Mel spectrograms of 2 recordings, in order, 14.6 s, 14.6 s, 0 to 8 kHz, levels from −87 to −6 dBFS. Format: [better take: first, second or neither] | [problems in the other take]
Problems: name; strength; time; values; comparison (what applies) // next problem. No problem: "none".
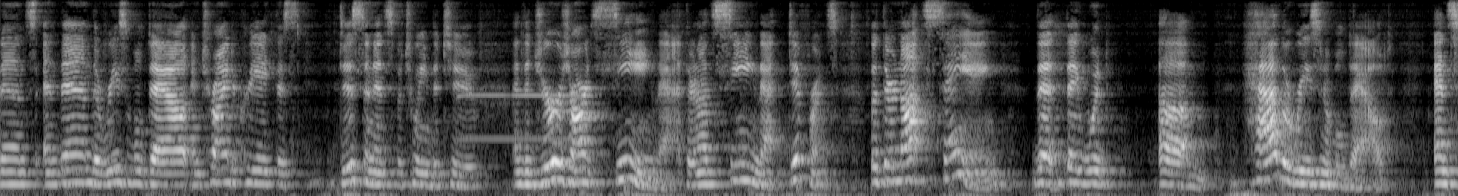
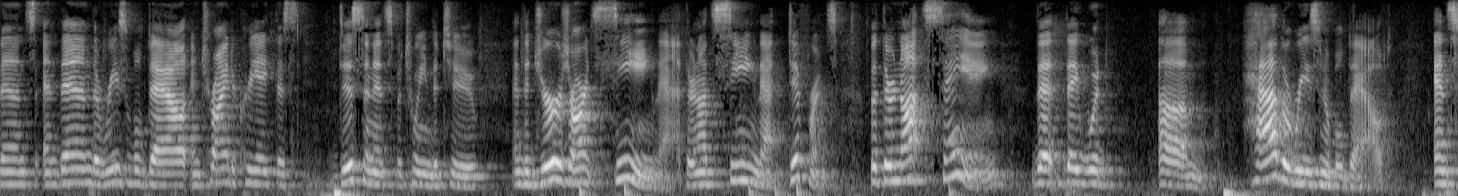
second | noise reduction (neural separator model SepFormer DNS4)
